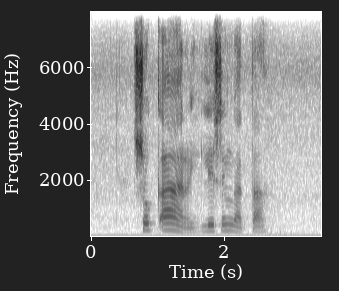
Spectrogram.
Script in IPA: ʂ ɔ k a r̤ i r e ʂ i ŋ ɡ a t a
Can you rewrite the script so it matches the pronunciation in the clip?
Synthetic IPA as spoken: ʂ ɔ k a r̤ i l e ʂ i ŋ ɡ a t a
